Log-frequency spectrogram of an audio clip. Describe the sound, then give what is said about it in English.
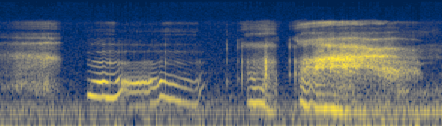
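A sleepy man yawns in a long, drawn-out vocal groan that slides and wavers in pitch, ending in a broad, breathy exhale. “He was sort of feeling sleepy. He yawned.”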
